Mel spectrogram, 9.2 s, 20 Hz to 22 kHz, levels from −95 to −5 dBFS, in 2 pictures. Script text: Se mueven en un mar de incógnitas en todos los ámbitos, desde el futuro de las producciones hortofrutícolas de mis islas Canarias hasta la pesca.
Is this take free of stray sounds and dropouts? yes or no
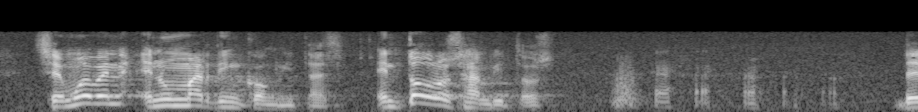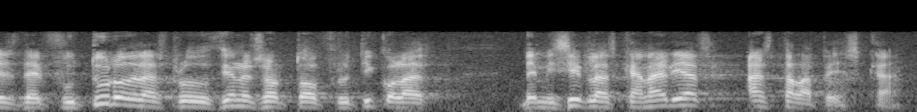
no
